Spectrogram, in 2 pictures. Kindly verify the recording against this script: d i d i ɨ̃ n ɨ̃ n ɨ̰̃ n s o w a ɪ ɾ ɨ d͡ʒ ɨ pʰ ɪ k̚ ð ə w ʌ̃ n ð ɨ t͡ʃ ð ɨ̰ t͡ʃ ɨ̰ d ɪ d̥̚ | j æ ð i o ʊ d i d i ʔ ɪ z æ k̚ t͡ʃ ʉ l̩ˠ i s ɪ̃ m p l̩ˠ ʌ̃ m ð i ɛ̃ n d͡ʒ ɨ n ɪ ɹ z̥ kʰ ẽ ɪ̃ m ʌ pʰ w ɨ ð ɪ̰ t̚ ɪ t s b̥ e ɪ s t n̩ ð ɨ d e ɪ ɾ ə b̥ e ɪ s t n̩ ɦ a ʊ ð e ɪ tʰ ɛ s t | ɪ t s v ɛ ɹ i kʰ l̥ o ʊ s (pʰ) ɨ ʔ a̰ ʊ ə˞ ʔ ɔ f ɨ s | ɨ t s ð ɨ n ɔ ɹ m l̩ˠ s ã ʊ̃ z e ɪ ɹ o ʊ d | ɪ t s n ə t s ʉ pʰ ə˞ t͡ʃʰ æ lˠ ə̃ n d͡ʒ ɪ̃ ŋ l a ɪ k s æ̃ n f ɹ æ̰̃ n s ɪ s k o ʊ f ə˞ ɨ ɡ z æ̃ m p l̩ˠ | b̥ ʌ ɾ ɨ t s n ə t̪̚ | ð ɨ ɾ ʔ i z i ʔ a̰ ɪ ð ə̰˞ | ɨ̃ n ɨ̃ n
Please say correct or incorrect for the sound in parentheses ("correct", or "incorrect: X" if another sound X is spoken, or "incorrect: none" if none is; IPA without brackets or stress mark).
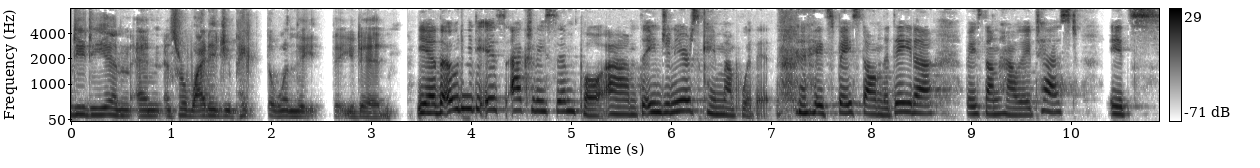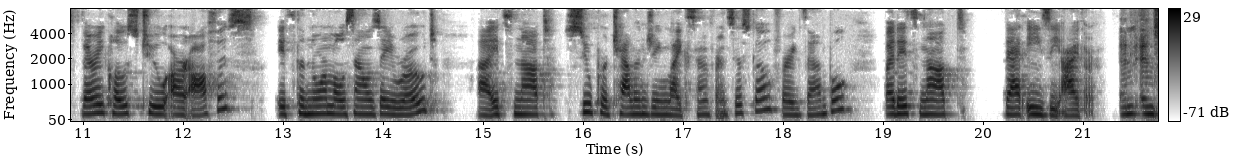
incorrect: tʰ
